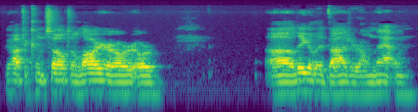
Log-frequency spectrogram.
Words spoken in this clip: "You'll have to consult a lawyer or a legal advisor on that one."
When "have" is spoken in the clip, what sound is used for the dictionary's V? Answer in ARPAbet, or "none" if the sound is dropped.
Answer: F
